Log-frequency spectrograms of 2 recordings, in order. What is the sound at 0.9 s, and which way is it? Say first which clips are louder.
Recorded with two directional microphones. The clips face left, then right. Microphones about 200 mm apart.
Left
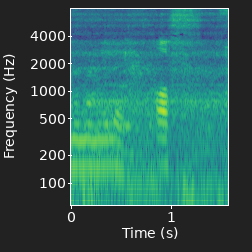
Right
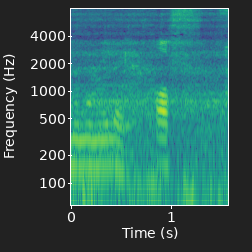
Speech: right 1 dB; 15° right (ahead or behind).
